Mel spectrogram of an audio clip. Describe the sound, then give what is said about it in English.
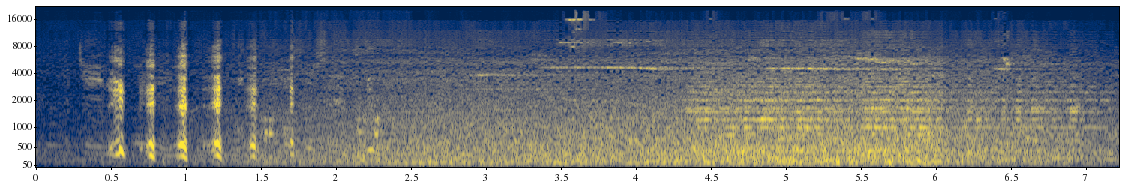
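A subway train rumbles through a tunnel in Manhattan, New York, around 9 p.m., on a ride from East Harlem to the Upper East Side, opening with a quick run of rhythmic wheel clacks that fade into a steady, loud roar with a thin metallic whine riding on top. “Around 9 p.m., I took the subway from East Harlem to Trump Tower on the Upper East Side of Manhattan.”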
